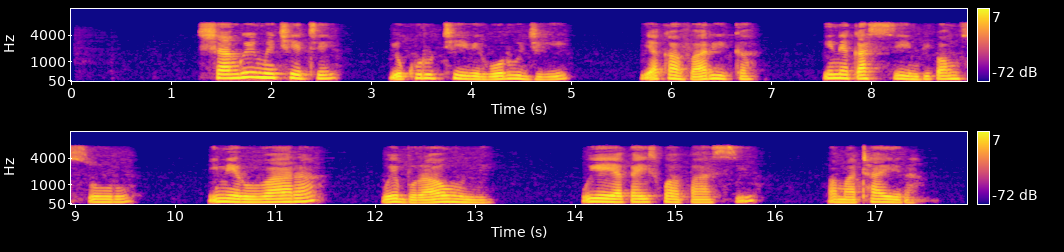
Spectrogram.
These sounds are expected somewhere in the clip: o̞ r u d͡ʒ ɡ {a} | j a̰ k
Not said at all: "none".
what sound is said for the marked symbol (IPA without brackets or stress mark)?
i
